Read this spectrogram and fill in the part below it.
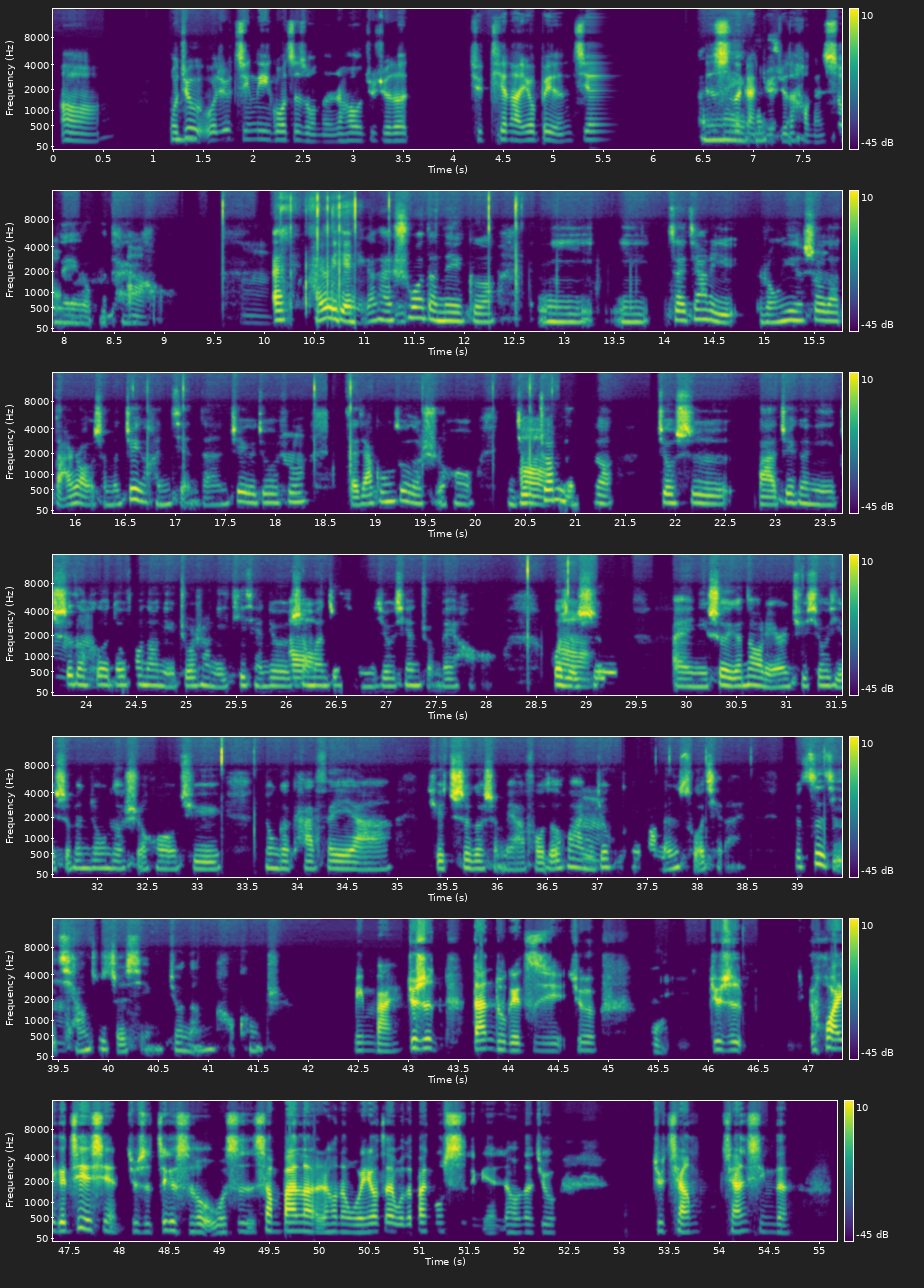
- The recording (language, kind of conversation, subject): Chinese, unstructured, 你更喜欢在家工作还是去办公室工作？
- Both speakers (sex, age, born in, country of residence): female, 35-39, China, United States; female, 55-59, China, United States
- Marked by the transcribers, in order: static; other background noise; distorted speech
